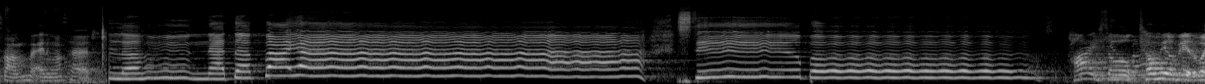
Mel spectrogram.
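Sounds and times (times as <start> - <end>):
woman singing: 1.1 - 10.7
singer breathing: 6.4 - 6.9.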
